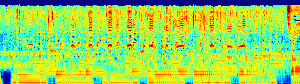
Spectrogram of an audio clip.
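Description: Cartoon duck quacks, a rapid run of short calls, over a children's-song backing with a steady beat.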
